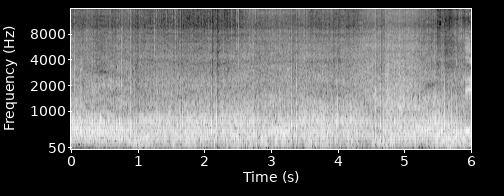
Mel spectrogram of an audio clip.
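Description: Skateboard wheels rolling over street pavement: a steady rumble.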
